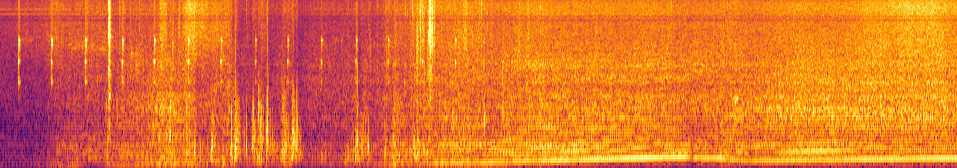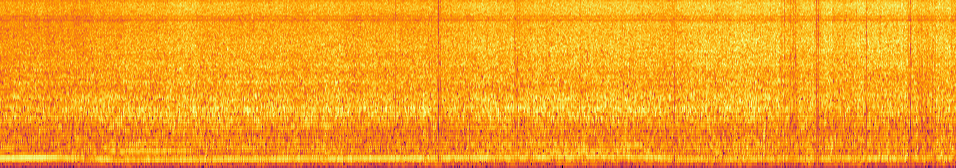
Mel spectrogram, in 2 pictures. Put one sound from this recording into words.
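Wind and road noise roar steadily inside the car.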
